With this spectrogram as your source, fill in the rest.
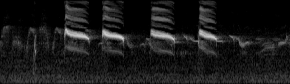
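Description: A songbird sings loud, clear, repeated whistling phrases close by.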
